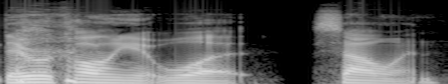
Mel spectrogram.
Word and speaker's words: Samhain: Samhain. Samhain. Yeah. Which is not spelled the way I pronounced it.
